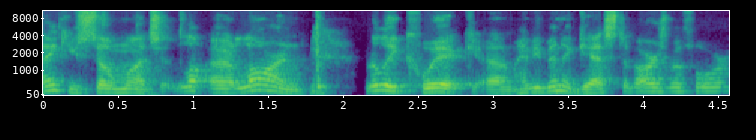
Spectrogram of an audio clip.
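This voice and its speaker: Here a man speaks with a Southern US accent. His pitch is fairly high and his intonation lively. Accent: Southern US drawl. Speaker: role-playing auto shop service advisor. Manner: polite, friendly.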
